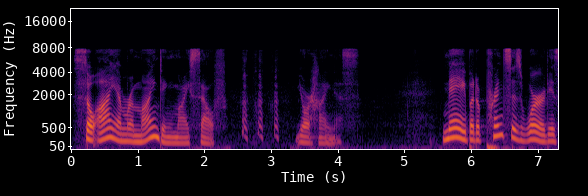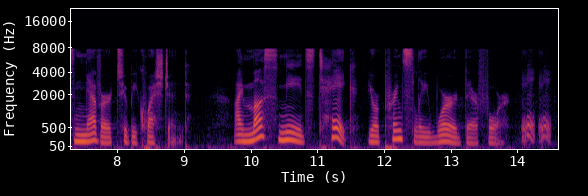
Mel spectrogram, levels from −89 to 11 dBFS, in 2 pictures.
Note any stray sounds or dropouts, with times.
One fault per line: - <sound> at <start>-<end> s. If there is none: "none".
- laugh at 2.5-3.2 s
- laugh at 14.1-14.5 s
